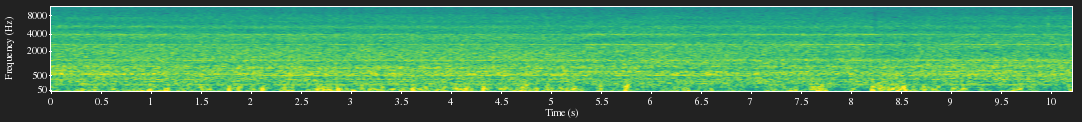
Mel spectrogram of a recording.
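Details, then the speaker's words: Dell PowerEdge 2950 II server in a room around 20–25 °C; constant airy fan rush with steady tone near one kilohertz, no surging or rattle; normal fan speed after startup ramp-down. "so when you're in a fairly uh warm environment about 20 odd degrees 25 ish this is about the normal fan speed um it does go lower"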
